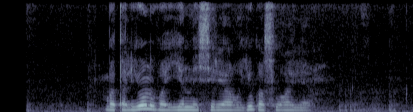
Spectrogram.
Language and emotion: Russian, neutral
